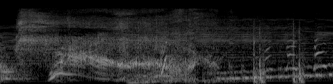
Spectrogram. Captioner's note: snarling; yelping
